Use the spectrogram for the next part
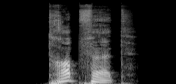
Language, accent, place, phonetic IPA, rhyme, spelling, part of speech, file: German, Germany, Berlin, [ˈtʁɔp͡fət], -ɔp͡fət, tropfet, verb, De-tropfet.ogg
- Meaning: second-person plural subjunctive I of tropfen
